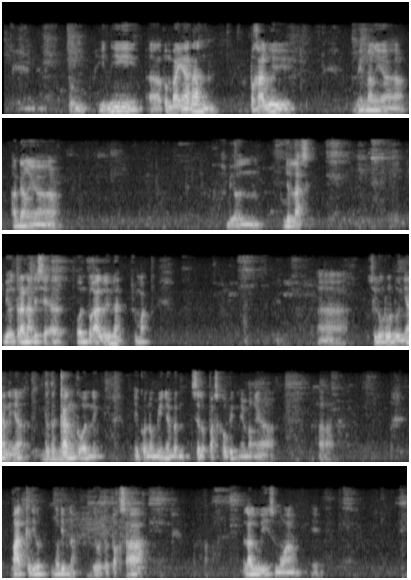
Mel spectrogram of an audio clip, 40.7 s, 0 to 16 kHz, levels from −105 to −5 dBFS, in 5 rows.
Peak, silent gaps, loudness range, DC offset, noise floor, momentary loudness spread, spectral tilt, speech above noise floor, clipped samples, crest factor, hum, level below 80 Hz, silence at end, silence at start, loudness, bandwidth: -10 dBFS; none; 11 LU; under 0.1%; -69 dBFS; 23 LU; -5.5 dB/octave; 37 dB; under 0.1%; 26 dB; none; -62 dBFS; 0 s; 0.3 s; -33 LUFS; 8 kHz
